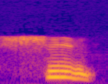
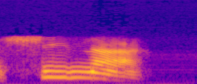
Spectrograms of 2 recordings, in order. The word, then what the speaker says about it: China: là C-H-I-N. Đúng lý đó, mình phải đọc là xin mới đúng. Nhưng người Pháp đó thì họ gọi, người Trung Hoa họ gọi là Chinois. Đó, Chinois. Và xứ Trung Quốc họ đọc là xin, sờ. Đó, họ đọc là phần sờ, cong lưỡi lên là phần sờ. Nhưng mà khi qua bên tới tiếng Anh mình đó, thì cái chữ CH đó là người Anh, người Mỹ họ đọc lầm. Họ đọc lầm thế là chờ, giống như chữ church. Church là nhà thờ đó, C-H-U-R-C-H, church.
